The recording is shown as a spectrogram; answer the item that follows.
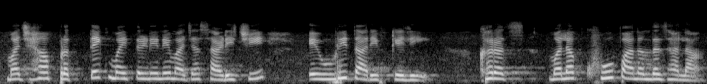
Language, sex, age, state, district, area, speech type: Marathi, female, 30-45, Maharashtra, Buldhana, urban, spontaneous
